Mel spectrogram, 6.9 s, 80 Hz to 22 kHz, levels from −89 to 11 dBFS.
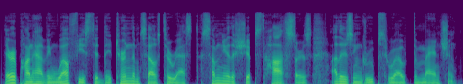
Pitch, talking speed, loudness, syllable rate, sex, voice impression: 95 Hz, 175 wpm, -20 LUFS, 4.9 syllables/s, male, masculine, middle-aged, tensed, powerful, soft, clear, slightly raspy, intellectual, calm, mature, friendly, reassuring, wild, slightly lively, kind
